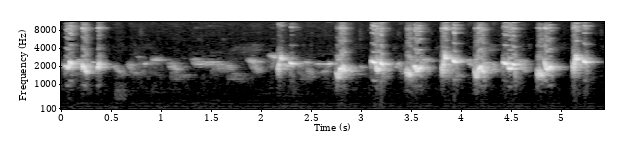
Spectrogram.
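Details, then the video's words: 'Ropel' song of a sooty-headed bulbul, used to provoke neighbouring bulbuls to sing; soft, drawn-out warbles at first, building into strong, rhythmic chirps about three per second. "TRUCUKAN ROPEL PANDAI BIKIN TRUCUKAN LAIN TERPANCING BUNYI"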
